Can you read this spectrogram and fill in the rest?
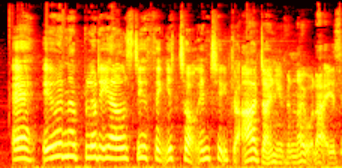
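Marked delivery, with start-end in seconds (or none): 0.2-3.1 poorly done attempt at Scottish accent. Voicing a pirate line, attempting a Scottish accent. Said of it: "It's definitely not Scottish".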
